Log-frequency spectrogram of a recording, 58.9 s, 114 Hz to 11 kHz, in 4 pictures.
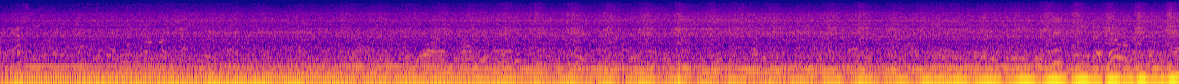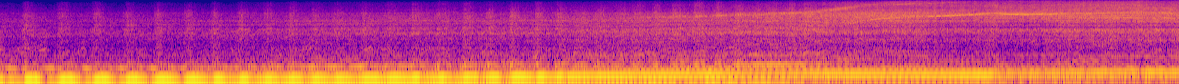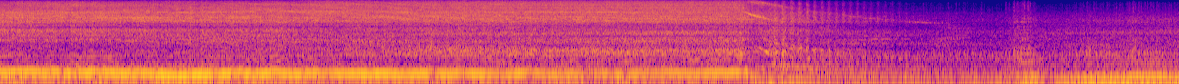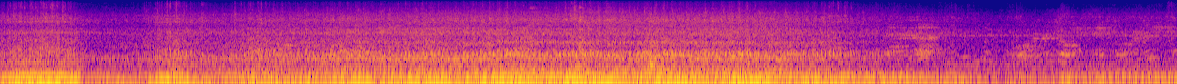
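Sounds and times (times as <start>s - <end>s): diesel engine revving: 0.0s - 58.9s
turbo whine: 18.2s - 42.6s.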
